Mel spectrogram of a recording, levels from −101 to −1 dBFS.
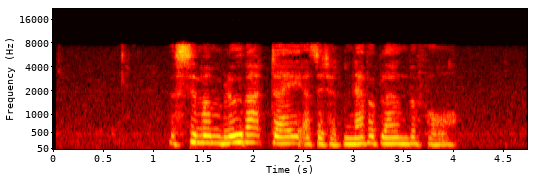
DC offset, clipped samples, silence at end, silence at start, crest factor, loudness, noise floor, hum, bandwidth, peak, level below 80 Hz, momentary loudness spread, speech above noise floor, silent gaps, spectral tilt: under 0.1%; under 0.1%; 0.7 s; 0.7 s; 20 dB; -32 LUFS; -66 dBFS; none; 8.4 kHz; -14 dBFS; -72 dBFS; 14 LU; 34 dB; none; -4 dB/octave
